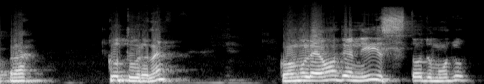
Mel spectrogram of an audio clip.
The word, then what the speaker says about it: Denis: Cultura né como Leon Denis todo mundo muita gente fal Leon Deni o s é mudo Leon Deni tem um s no final mas a gente não diz Denis no plural bom então esses assuntos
